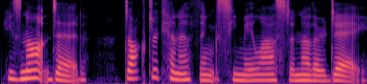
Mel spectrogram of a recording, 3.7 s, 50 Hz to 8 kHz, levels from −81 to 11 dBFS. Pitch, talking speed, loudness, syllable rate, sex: 210 Hz, 180 wpm, -18 LUFS, 4.7 syllables/s, female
